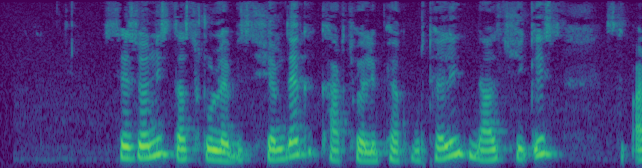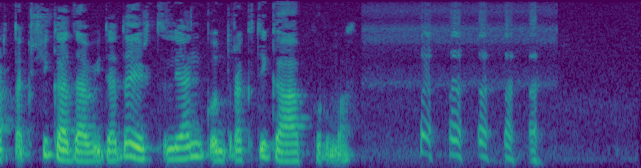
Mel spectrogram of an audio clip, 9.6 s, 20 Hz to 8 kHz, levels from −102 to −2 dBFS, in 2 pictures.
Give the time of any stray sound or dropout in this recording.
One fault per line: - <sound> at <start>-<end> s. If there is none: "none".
- laugh at 8.0-8.9 s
